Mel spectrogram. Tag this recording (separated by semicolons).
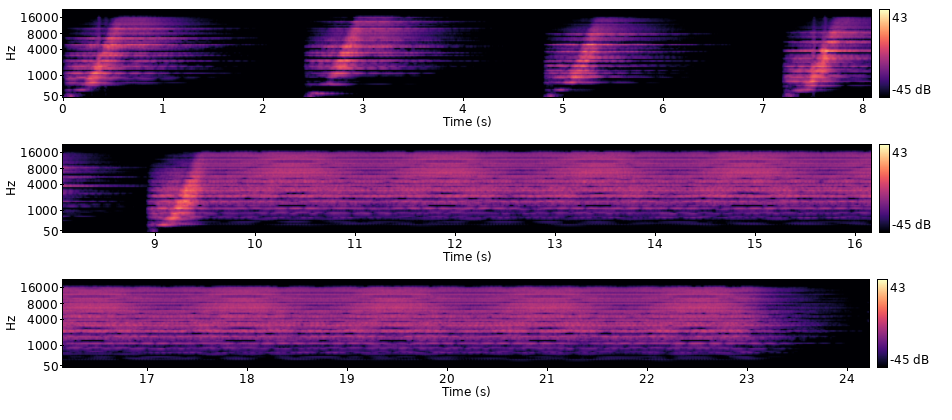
teleport; spell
